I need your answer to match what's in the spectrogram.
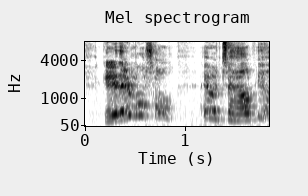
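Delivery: put-on heavy, full-on Irish accent, very high and loud. Imitating a game character's line: full-on irish accent. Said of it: "full-on, like, Irish accent".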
